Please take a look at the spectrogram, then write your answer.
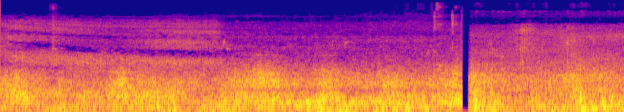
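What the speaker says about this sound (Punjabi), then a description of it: "ਹਵਾ ਵਗਣੀ ਸ਼ੁਰੂ ਹੋ ਜਾਂਦੀ ਐ ਇਸ ਵੇਲੇ" Rough, constant wind rumble buffeting the microphone near Riyadh airport, Saudi Arabia, with a low engine-like drone under it and a brief dropout near the end.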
